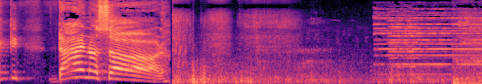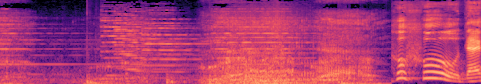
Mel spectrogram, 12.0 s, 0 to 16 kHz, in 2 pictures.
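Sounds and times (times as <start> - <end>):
music: 4.7 - 10.9
deep dinosaur roar: 5.6 - 6.6, 8.5 - 10.9.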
